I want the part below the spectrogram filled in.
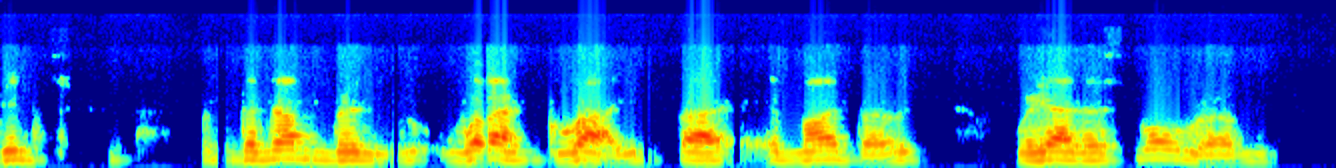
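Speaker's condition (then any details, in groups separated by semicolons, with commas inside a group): Cerebral palsy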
